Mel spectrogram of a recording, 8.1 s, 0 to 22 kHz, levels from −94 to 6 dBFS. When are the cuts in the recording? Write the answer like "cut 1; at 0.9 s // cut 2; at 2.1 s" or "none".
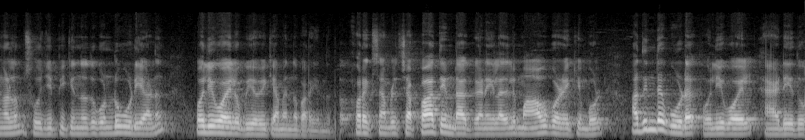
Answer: cut 1; at 3.4 s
